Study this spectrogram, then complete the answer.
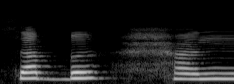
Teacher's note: اب ہم نے سے سب نہیں پڑھنا بلکہ ہم نے سے کرنا ہے سب ہن۔ یہ جو ہا ہے اس کے تلفظ کا خیال کرنا ہے کہ یہ حلق سے ادا ہوتا ہے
